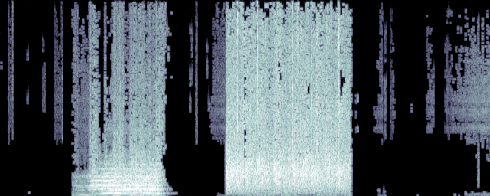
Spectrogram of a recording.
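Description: Two edited-in comic sound effects. About a second in comes a drawn-out, low, pitched call lasting about a second and a half. Then comes about two seconds of steady, applause-like noise that starts and stops abruptly.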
